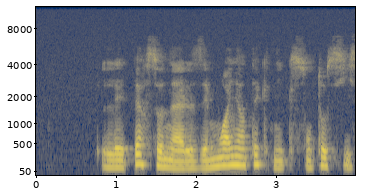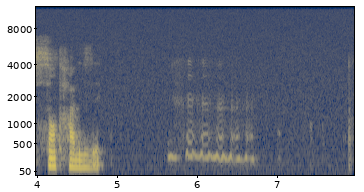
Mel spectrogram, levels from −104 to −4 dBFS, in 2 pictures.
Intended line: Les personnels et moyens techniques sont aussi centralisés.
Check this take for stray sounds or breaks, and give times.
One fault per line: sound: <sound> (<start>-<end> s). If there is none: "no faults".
sound: laugh (5.6-6.8 s)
